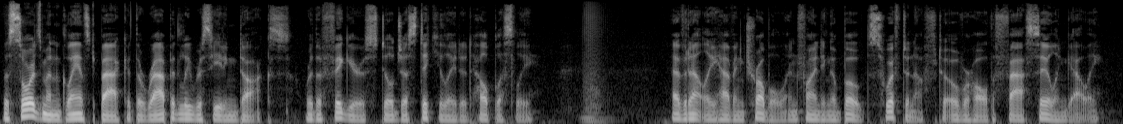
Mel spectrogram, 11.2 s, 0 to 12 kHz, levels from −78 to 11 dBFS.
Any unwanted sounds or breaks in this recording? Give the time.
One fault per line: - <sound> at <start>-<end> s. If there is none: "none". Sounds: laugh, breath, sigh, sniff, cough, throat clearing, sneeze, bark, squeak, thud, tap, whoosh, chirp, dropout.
- whoosh at 5.8-6.3 s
